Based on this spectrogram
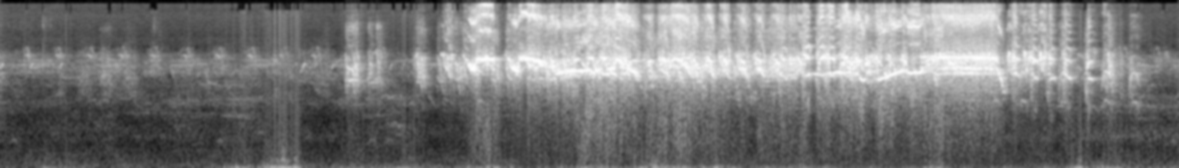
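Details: Sparrow starting to build a nest: a few scattered chirps and low thumps give way to a loud, sustained wash of high chirping and squeaks.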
